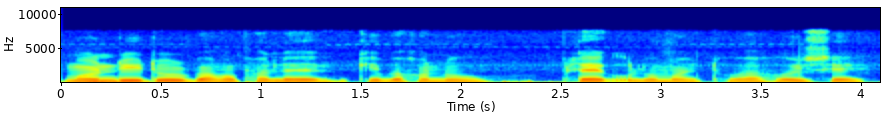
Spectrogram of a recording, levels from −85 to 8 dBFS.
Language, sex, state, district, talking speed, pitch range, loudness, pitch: Assamese, male, Assam, Sonitpur, 100 wpm, 160-170 Hz, -17 LUFS, 165 Hz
